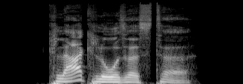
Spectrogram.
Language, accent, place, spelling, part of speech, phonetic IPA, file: German, Germany, Berlin, klagloseste, adjective, [ˈklaːkloːzəstə], De-klagloseste.ogg
- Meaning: inflection of klaglos: 1. strong/mixed nominative/accusative feminine singular superlative degree 2. strong nominative/accusative plural superlative degree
